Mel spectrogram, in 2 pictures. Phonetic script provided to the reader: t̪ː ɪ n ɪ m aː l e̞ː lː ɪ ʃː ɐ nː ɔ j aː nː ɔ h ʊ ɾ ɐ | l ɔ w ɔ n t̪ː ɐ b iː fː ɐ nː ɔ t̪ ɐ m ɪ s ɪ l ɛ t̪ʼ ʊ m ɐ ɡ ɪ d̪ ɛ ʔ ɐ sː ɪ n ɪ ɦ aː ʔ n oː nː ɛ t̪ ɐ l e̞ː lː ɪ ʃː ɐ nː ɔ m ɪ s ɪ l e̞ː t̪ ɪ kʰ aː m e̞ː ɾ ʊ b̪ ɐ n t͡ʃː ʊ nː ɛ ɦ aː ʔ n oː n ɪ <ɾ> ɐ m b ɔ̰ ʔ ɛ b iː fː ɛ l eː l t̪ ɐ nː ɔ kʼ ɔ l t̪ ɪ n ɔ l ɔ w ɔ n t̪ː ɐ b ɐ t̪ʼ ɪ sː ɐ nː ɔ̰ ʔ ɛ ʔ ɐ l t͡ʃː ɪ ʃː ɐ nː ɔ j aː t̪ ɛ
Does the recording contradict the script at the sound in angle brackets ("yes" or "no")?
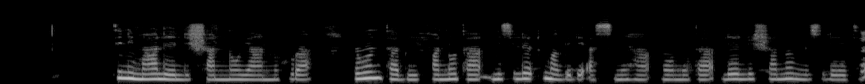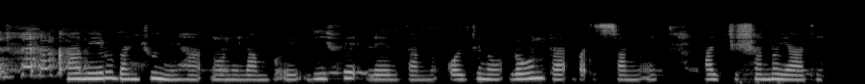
yes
